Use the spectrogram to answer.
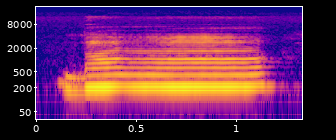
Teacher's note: बा को एक अलिफ यानी दो हरका के बराबर खींच के पढ़ते हैं बा रफे शफ विया है बा दोन नोटों के तर हिस्से · با، با کو ایک الف یعنی 2 حرکات کے برابر کھینچ کے پڑھتے ہیں۔ با حرف شفویہ ہے، با دونوں ہونٹوں کے تر حصے سے ادا ہوتا ہے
